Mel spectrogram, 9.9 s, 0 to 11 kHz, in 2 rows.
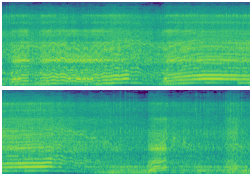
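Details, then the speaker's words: Husqvarna 128LD string trimmer with edger attachment that only ran on half choke, after carb refresh, carb screws being adjusted: buzzy two-stroke revs and settles cleanly with no misfire or surging; normal running. "the end of the video here you'll just see me messing around with the carb adjustment screws a little bit trying to get it close"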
